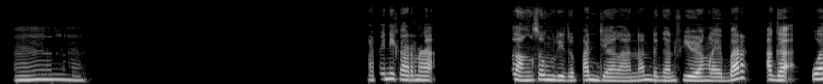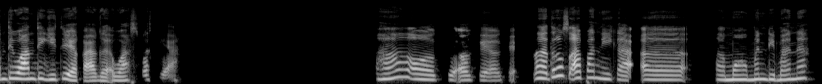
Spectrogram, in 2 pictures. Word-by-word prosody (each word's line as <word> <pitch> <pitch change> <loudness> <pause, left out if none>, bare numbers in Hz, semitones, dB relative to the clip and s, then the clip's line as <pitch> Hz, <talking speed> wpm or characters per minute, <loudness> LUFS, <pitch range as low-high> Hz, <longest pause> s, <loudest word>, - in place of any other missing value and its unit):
Mmm. 210 -1 -3 2.8
Tapi 205 +4 -10
ini 255 - +2
karena 205 -2 +2 0.8
langsung 210 -1 +1
di 195 - +2
depan 200 +3 -1
jalanan 180 +2 -2
dengan 185 -2 -3
view 195 0 0
yang 180 - -1
lebar 175 - +2 0.2
agak 200 -2 +3 0.2
wanti-wanti 255 +1 +5
gitu 230 +1 +1
ya, 190 - +4
Kak, 170 - +1
agak 170 - -1
was-was 195 +4 -4
ya? - - -11 2.0
Ah, 250 -3 +1
oke 215 +2 -11
oke 195 0 -3
oke. 185 - -13 0.2
Nah 285 - +5
terus 400 +3 +2
apa 315 +1 +3
nih, 280 -5 -2
Kak, 210 -3 0
eee 215 -1 -1 0.4
eee, 210 - -2
momen 225 +2 +2
di 230 - 0
mana, 240 +7 -1
215 Hz, 125 wpm, -20 LUFS, 195-240 Hz, 2.8 s, wanti-wanti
